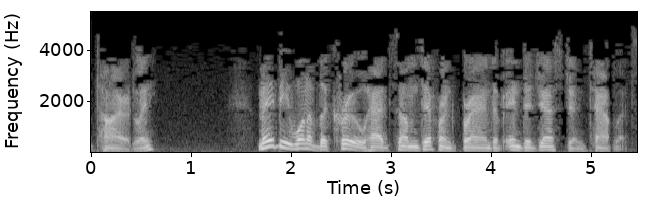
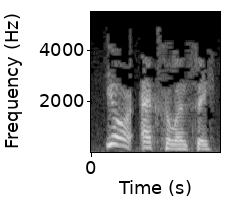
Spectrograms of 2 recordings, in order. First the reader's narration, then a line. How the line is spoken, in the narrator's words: snapped the Tallnep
